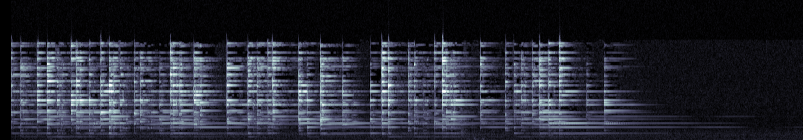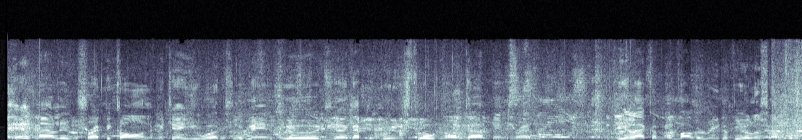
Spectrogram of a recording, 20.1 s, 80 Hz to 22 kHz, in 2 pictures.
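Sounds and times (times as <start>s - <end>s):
chimes tinkling: 0.1s - 10.1s.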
